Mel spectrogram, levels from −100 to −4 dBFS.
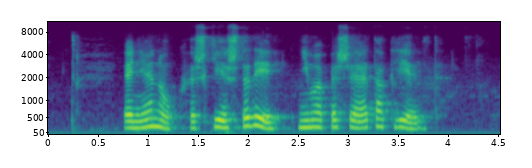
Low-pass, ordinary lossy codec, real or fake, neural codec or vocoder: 7.2 kHz; Opus, 24 kbps; real; none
